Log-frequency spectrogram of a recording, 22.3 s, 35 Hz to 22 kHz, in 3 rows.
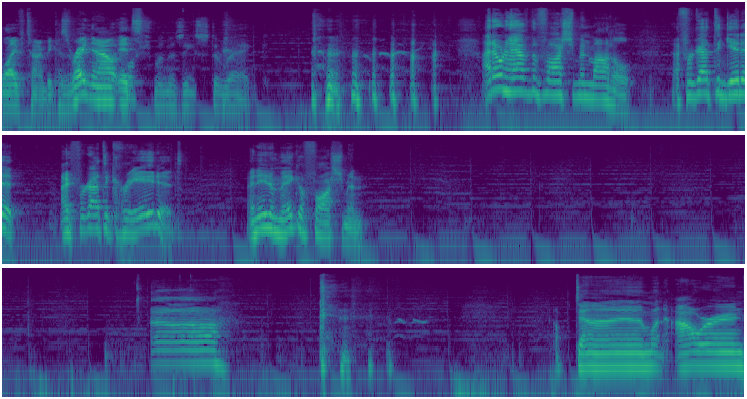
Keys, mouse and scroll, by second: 16.6 click.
